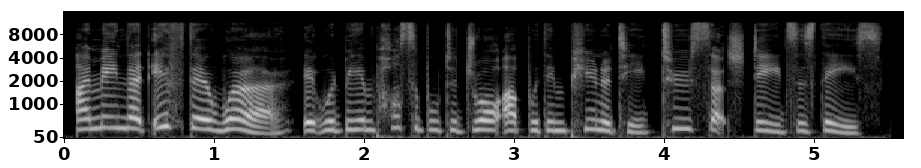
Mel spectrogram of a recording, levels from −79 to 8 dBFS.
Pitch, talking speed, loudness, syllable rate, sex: 250 Hz, 215 wpm, -18 LUFS, 5.6 syllables/s, female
